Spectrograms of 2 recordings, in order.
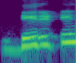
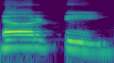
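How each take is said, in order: First: The first vowel sounds like 'ih'. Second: The first vowel sounds like 'uh'. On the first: The speaker calls it wrong. "डिरटी नहीं पढ़ेंगे इसको" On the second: The speaker calls it right. "आई का उच्चारण आ हो जाता है"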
